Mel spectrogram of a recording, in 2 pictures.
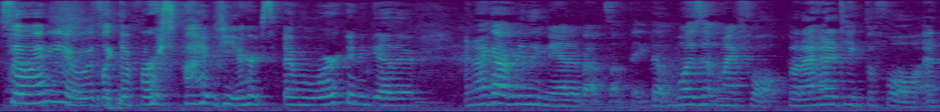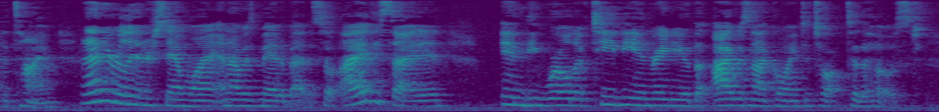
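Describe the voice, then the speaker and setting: Talking at a very fast pace with an American accent, a woman is heard through noticeable background noise and audible room echo. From US East Coast, New York. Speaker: radio co-host and producer. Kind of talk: casual chat. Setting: live broadcast at political convention.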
